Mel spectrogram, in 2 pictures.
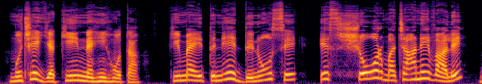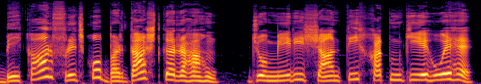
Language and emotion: Hindi, angry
